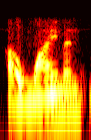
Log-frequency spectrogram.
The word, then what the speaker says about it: Wyman: So Wyman Winbush, W-Y-M-A-N, last name is W-I-N, B as in Baker, U-S-H.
